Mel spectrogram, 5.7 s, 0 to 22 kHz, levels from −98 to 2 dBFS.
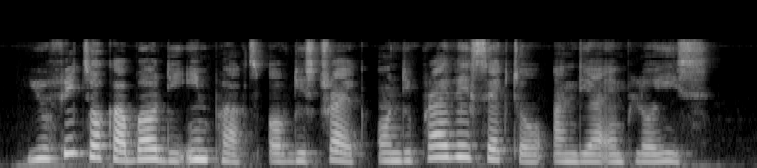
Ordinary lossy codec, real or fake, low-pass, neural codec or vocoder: none; real; none; none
